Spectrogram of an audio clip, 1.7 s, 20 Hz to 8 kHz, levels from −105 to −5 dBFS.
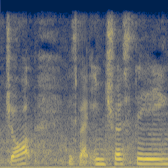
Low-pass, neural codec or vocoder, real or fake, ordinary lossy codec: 7.2 kHz; codec, 16 kHz, 16 kbps, FreqCodec, smaller model; fake; none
